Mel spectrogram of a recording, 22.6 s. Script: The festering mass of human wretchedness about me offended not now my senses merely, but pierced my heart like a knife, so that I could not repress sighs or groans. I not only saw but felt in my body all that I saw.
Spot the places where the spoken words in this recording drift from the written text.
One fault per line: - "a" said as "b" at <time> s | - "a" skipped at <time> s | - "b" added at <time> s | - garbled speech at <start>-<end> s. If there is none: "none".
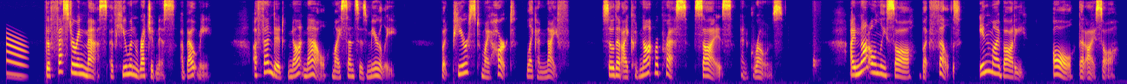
- "or" said as "and" at 14.8 s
